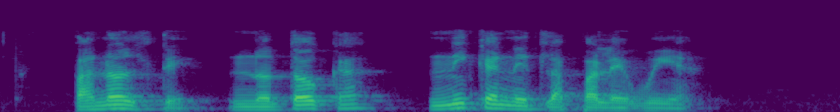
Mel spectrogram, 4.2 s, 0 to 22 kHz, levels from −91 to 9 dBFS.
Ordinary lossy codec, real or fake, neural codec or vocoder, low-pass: Opus, 32 kbps; real; none; 7.2 kHz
